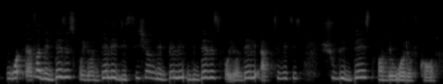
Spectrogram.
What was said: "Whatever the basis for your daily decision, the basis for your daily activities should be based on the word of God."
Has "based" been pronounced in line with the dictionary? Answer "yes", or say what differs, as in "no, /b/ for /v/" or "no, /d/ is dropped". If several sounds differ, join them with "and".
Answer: yes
